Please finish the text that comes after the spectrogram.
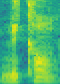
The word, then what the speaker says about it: Nikon: Nikon. Nikon. Nippon Kogaku. There's always like an argument of whether which way is the right way to say it. The right way is the Japanese way.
